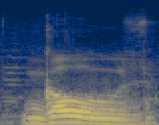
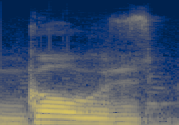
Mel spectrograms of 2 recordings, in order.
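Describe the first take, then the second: First: The word ends in a buzzing z sound. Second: The same.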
